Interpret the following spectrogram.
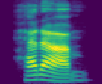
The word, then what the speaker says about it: haram: When I brought up about FFG and the whole haram, which it's pronounced haram, calm down.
